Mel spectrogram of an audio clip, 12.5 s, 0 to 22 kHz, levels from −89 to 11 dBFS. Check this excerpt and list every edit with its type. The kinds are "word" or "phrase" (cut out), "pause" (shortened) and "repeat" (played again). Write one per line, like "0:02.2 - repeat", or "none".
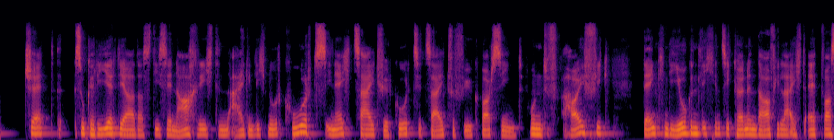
0:07.9 - pause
